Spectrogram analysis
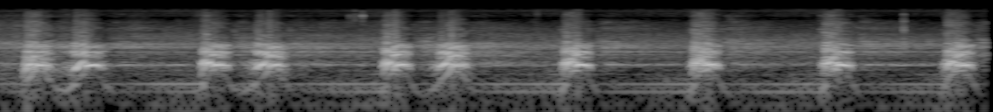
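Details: Dobermann Magmar Von Der Burgstätte giving paired barks, two quick sharp woofs then a short pause, the pattern repeating steadily about once a second throughout, with a low hum underneath.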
